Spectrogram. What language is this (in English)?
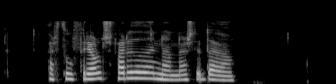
Icelandic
